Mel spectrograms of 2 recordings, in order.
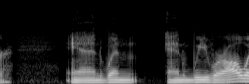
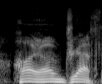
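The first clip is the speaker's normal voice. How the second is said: overbite voice, top teeth pushed over lower lip; 3 semitones higher than usual. Showing how an imaginary friend with an overbite talked: Jeff overbite voice. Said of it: "I would put my teeth over".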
